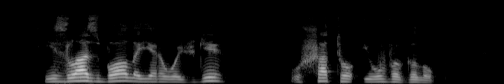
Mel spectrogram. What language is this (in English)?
Abkhazian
